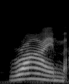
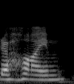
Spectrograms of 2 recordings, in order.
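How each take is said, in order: First: The h sound is silent. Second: The h sound is pronounced. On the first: The speaker calls it right. "I will say rhyme, and the H is silent" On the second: The speaker calls it wrong. "I will not say rhyme"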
